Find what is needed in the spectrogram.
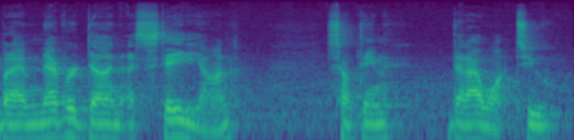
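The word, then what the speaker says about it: Stadion: I am signed up to do a Spartan Stadium. I think that's how you say it. It's S T A D I O N, not Stadium.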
